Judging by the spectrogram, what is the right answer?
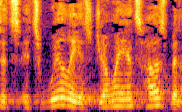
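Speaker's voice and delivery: high, urgent retold stammer; frantic caller, acted at moderate volume; imitated panic. Church lady breaking news to pastor, imitated panic. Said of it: "she is just really panicking".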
